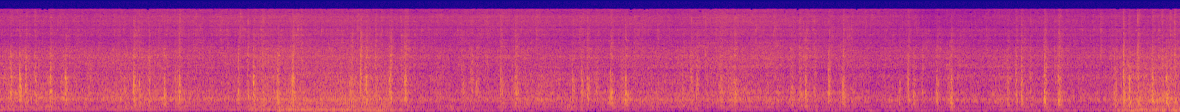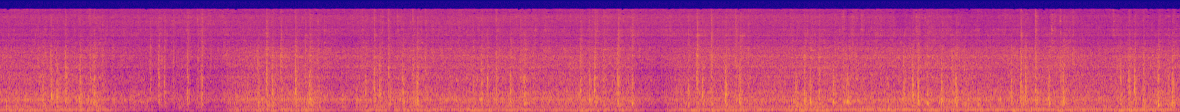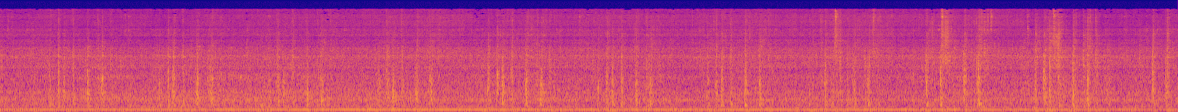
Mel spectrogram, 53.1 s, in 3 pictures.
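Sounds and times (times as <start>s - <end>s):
low train drone: 0.0s - 53.0s
wheels clattering over rail joints: 42.7s - 53.0s.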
